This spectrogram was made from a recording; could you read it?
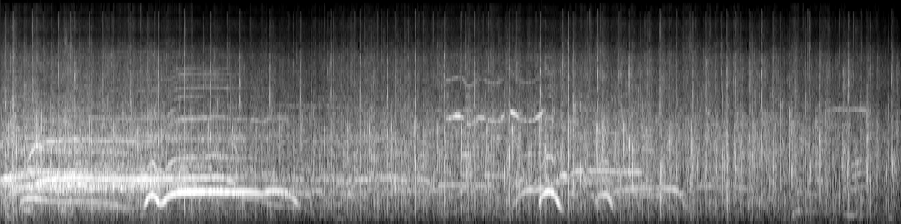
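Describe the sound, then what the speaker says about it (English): A theatre audience at the Thameside Theatre in Grays breaks into loud, sustained applause with cheers and whistles, the clapping dense and close at first and then easing slightly but carrying on throughout. "please give Mark a round of applause and a cheer"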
